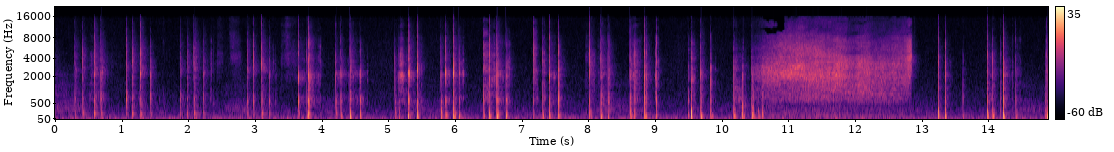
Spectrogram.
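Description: Fingernails tap rapidly on the front cover of a red Harry Potter hardcover book, producing dozens of short, dry, bright clicks in quick bursts with brief pauses between them. Around the eleventh second the tapping gives way to a steady, hissy scratching across the cover for about two seconds, then the crisp tapping resumes.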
